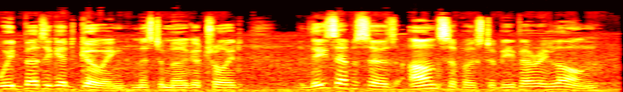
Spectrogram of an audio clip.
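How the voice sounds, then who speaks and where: An actor playing a composed, dryly wry announcer in a scripted audio comedy. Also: male voice, medium pitch, expressive, brisk, a little mellow, slight background noise, lightly acted. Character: wry, unflappable male radio-show announcer.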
